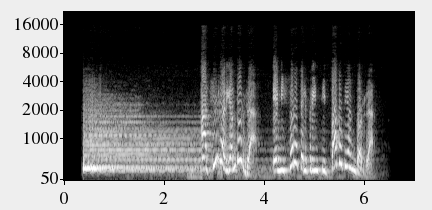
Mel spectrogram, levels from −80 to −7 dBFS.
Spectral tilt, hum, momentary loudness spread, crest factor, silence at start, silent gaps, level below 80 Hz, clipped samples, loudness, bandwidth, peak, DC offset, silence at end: -6 dB/octave; none; 10 LU; 12 dB; 0.35 s; none; -56 dBFS; under 0.1%; -13 LUFS; 7 kHz; 0 dBFS; under 0.1%; 0.8 s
